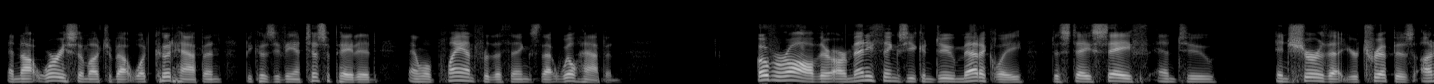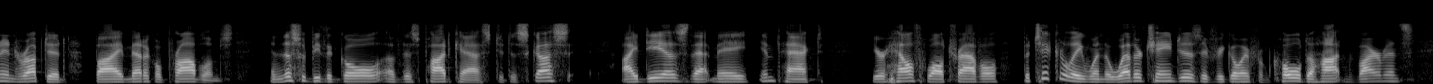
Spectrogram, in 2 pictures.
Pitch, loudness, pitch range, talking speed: 130 Hz, -26 LUFS, 125-150 Hz, 160 wpm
